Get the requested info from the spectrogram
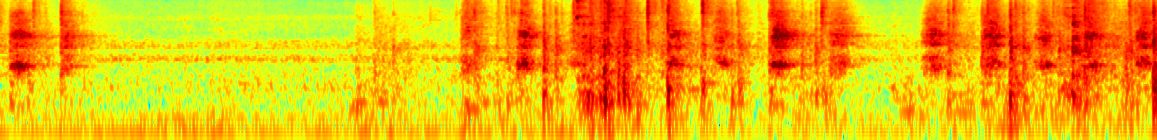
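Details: Pomeranians Sam and Marin in a barking duet: a quiet opening, then bursts of shrill, overlapping yaps packed closely together over the second half.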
